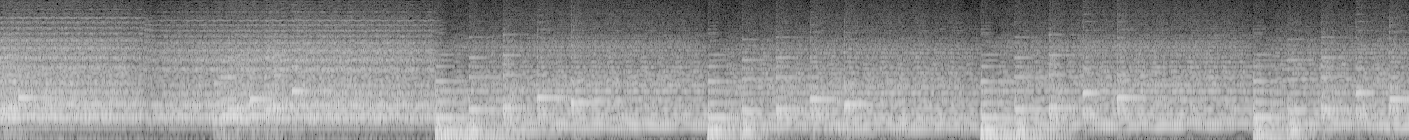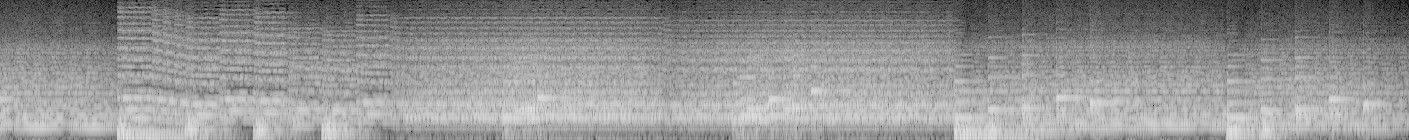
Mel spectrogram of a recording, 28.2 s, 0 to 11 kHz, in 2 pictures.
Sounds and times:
Theme music: 0.0 - 9.2, 9.8 - 14.1, 15.2 - 28.1
Video game music: 0.0 - 28.1.

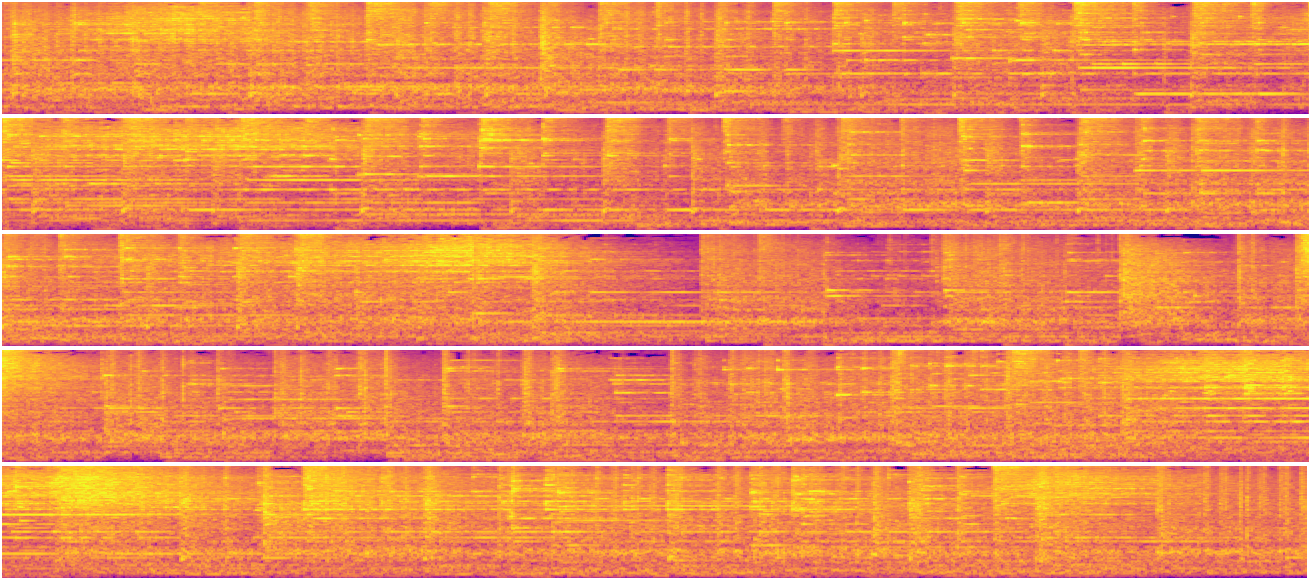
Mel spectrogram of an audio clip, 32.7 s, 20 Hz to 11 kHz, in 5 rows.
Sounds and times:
Drum kit: 0.0 - 32.6
Drum roll: 0.0 - 32.6
Glockenspiel: 0.0 - 32.6
Marimba, xylophone: 0.0 - 32.6.

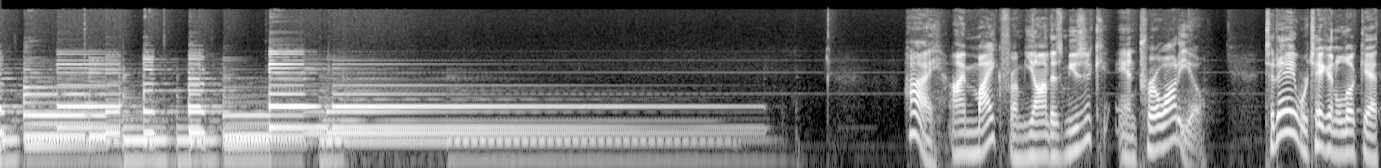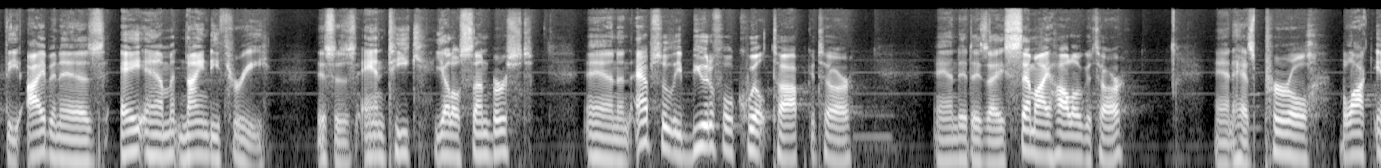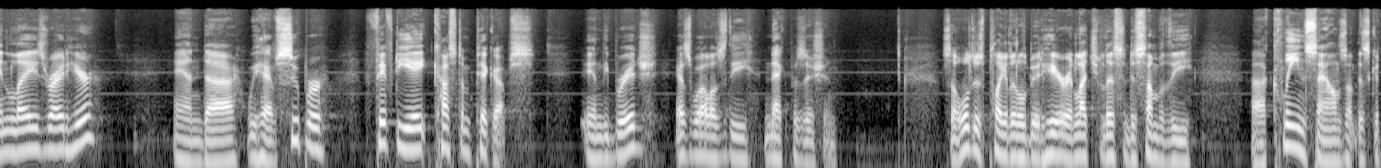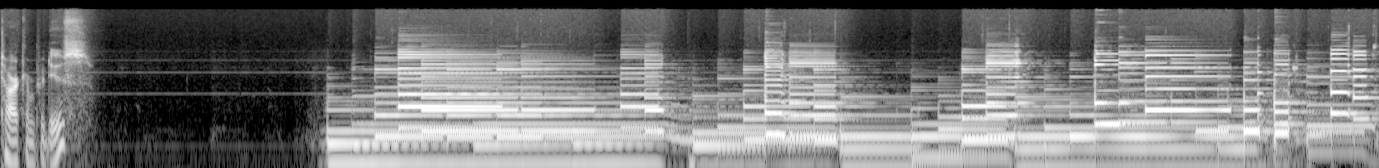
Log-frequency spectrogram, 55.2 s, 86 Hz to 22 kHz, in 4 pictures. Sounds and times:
Speech: 9.1 - 22.4, 23.2 - 25.2, 26.0 - 28.7, 29.4 - 36.0, 37.0 - 42.4.

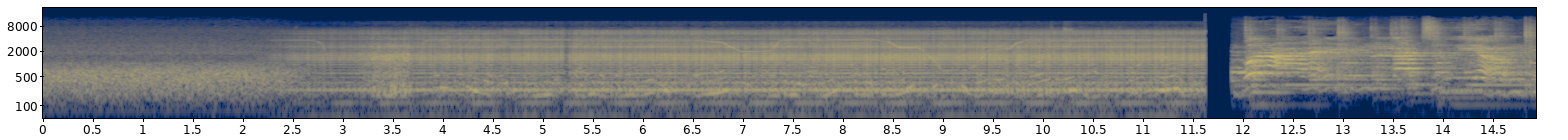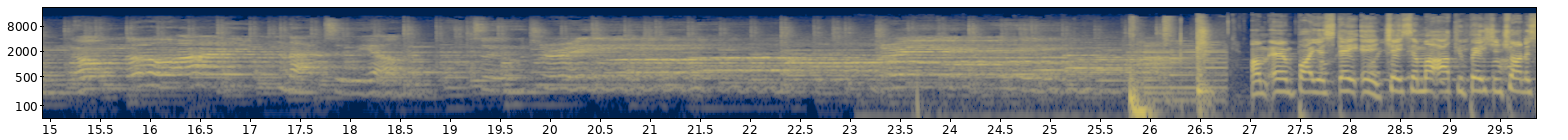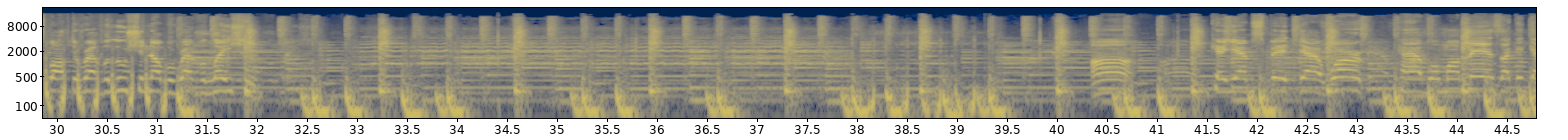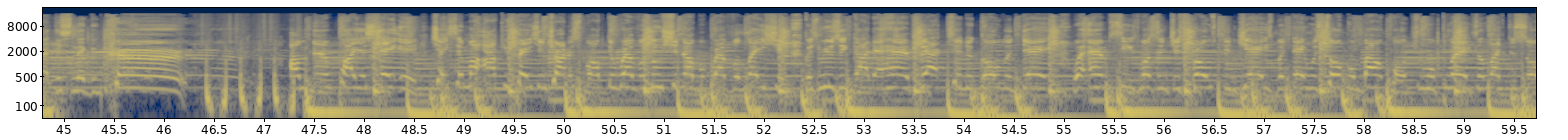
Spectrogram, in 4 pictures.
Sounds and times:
Music: 11.9 - 26.8, 29.7 - 59.7.

